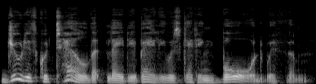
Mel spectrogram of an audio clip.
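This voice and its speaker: A woman narrates an audiobook mystery. Her voice is husky and sits at a moderate pitch. She reads scripted prose with lively, wide-ranging intonation. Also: normal speed.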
